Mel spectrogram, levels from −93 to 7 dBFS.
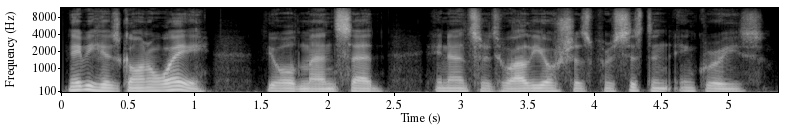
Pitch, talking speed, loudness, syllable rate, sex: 110 Hz, 165 wpm, -19 LUFS, 5.4 syllables/s, male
